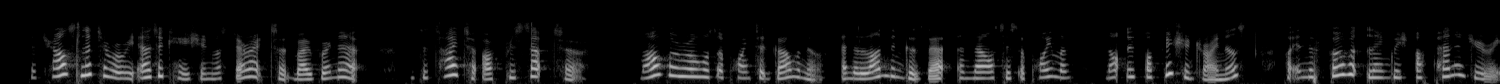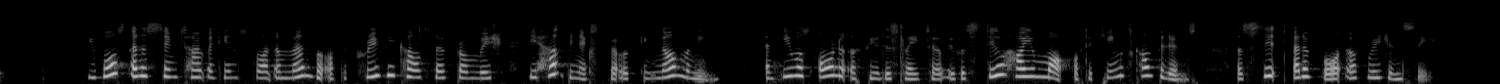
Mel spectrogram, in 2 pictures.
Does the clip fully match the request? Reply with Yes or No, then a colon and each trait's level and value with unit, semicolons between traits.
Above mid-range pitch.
Yes: very high, 315 Hz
